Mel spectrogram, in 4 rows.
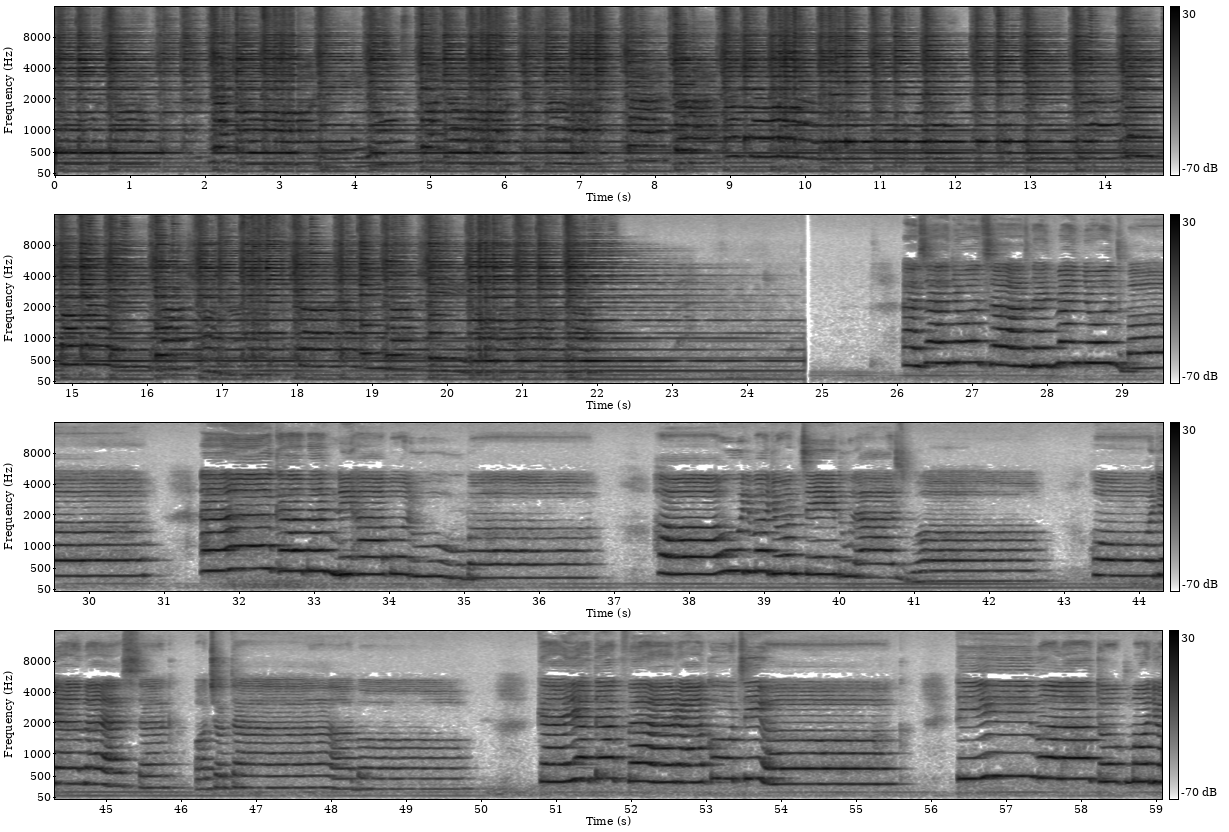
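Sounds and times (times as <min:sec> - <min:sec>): girl singing unaccompanied: 0:00.0 - 0:22.2, 0:26.1 - 0:36.8, 0:37.6 - 0:42.8, 0:43.4 - 0:49.9, 0:50.8 - 0:55.6, 0:56.3 - 0:59.0
girl breathing: 0:25.6 - 0:26.1, 0:31.0 - 0:31.5, 0:37.0 - 0:37.5, 0:43.0 - 0:43.4, 0:50.0 - 0:50.8, 0:55.8 - 0:56.3.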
